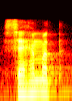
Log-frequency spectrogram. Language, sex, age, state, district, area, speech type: Punjabi, male, 30-45, Punjab, Gurdaspur, rural, read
